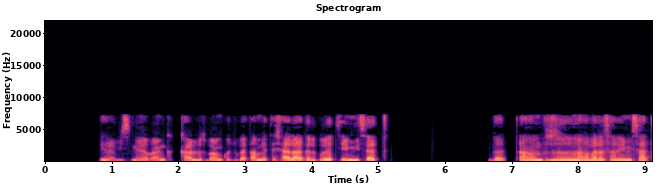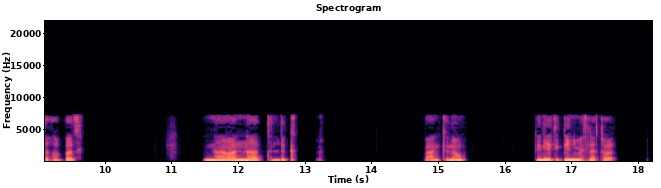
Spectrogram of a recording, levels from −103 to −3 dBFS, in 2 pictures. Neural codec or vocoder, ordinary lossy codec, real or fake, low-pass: codec, 16 kHz, 4 kbps, FreqCodec, smaller model; MP3, 48 kbps; fake; 7.2 kHz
